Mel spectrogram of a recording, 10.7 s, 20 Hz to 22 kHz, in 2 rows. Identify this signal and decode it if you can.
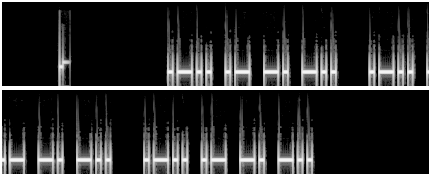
Morse code, heard as a keyed tone, about 20 wpm, 700 Hz. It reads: LAND LAND LAND
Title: Top 200 Words Repeated 20wpm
